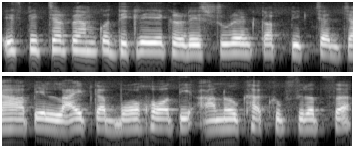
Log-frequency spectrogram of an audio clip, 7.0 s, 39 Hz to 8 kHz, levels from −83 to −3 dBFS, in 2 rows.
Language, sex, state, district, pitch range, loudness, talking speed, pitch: Hindi, male, Uttar Pradesh, Hamirpur, 150-185 Hz, -16 LUFS, 170 wpm, 160 Hz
